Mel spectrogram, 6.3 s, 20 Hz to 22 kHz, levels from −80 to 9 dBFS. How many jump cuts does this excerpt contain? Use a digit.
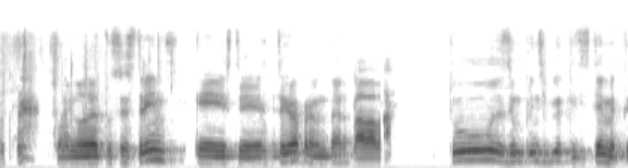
2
